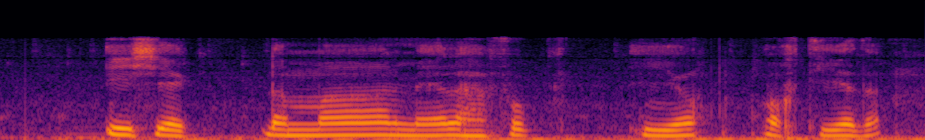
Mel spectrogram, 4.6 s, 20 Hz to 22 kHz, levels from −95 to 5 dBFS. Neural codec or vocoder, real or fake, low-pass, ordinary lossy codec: none; real; 7.2 kHz; none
